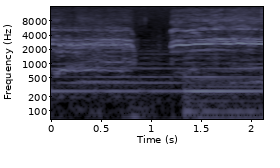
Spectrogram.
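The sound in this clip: Pigs squealing at night from the back of a house: a faint, sustained high-pitched squeal with strong harmonics breaks off briefly, then resumes, with no talk.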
